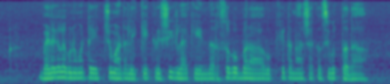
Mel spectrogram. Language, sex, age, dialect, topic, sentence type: Kannada, male, 18-24, Coastal/Dakshin, agriculture, question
